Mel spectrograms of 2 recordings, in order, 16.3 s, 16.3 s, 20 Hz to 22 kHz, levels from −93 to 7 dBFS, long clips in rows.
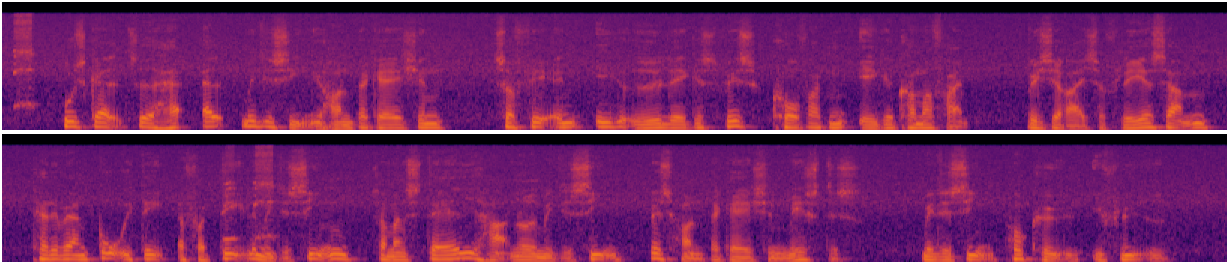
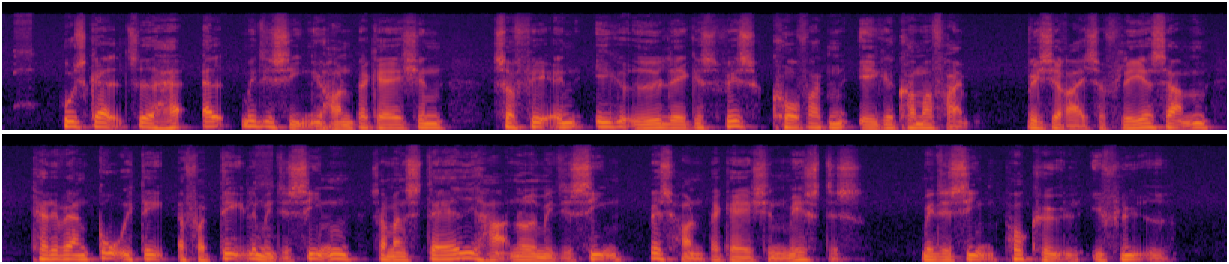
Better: second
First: hiss; loud; throughout; 10 dB below the speech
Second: hiss; faint; throughout; 25 dB below the speech

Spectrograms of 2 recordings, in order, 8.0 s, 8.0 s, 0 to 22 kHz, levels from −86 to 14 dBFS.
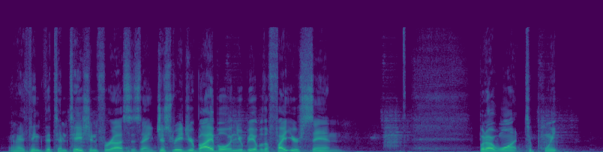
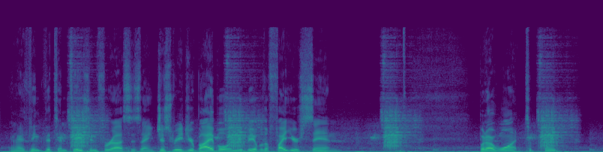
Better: first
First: hiss; faint; throughout; 25 dB below the speech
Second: hiss; loud; throughout; 8 dB below the speech

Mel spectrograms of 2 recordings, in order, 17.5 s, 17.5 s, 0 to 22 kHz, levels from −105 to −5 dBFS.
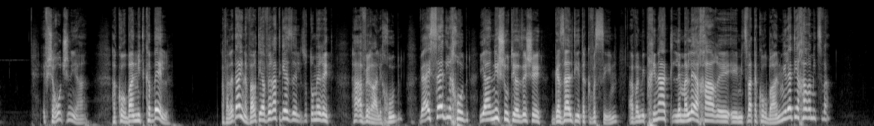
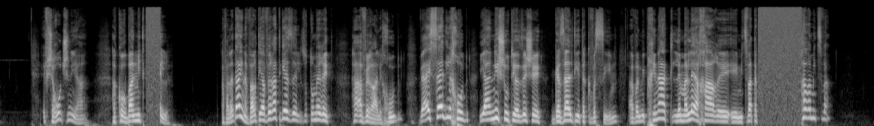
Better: first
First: none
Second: audio cutting out; filled with static; at 3 s and at 15 s for 1 s

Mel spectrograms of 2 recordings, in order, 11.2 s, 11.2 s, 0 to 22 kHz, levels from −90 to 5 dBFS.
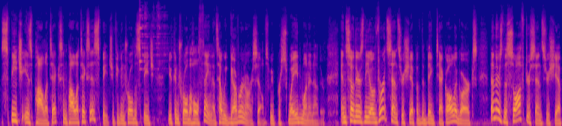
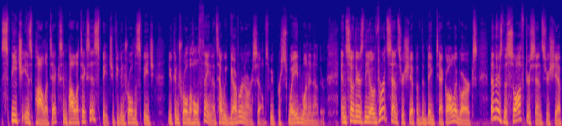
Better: second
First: clattering dishes; faint; at 3 s; peak 10 dB below the speech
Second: none

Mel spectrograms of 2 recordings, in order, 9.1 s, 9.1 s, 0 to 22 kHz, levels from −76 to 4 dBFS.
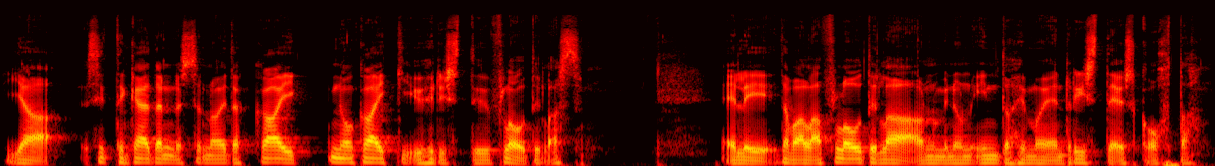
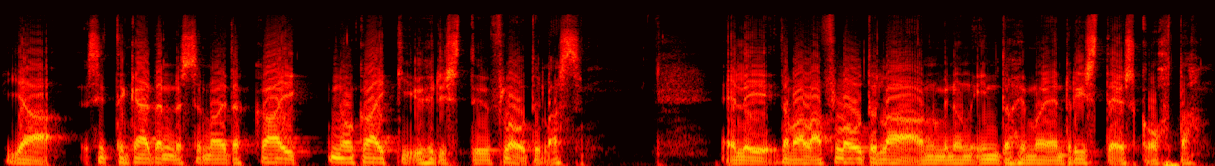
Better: first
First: none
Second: distortion; heavy; 15% of the sound clipped

